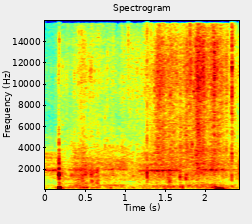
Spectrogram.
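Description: Rustling and crackling through dry grass and weeds as someone walks and searches, with one short thump just after the start.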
